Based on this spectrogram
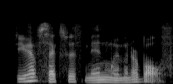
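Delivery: neutral, low-energy, flat and even, non-judgmental tone. Showing how to ask everybody a question: flat, even, non-judgmental. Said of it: "in a very non-judgmental, very even manner".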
